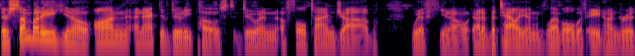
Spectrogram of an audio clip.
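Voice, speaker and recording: A man with an American accent and an unremarkable speaking voice talks at a moderate pace with ordinary pitch variation. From Kentucky, US. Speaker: physician assistant and army veteran. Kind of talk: interview.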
